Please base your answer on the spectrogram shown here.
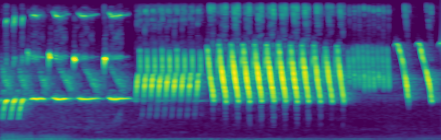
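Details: Domestic canary in full song, played as a tutor recording so young canaries learn to sing; a brief whistle, then fast rhythmic trills of down-slurred notes in changing tempos, ending with a few slower sweeping notes over a faint low hum.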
